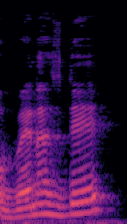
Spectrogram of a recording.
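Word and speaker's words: Wednesday: సో వెనస్డే, ఇక్కడ D silent.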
